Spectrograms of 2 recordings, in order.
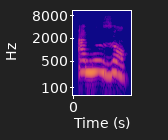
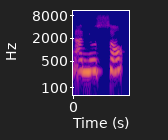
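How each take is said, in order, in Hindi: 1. बीच का व्यंजन z जैसा सुनाई देता है। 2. बीच का व्यंजन s जैसा सुनाई देता है। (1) "we pronounce it Z" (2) "So it's not amusant"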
